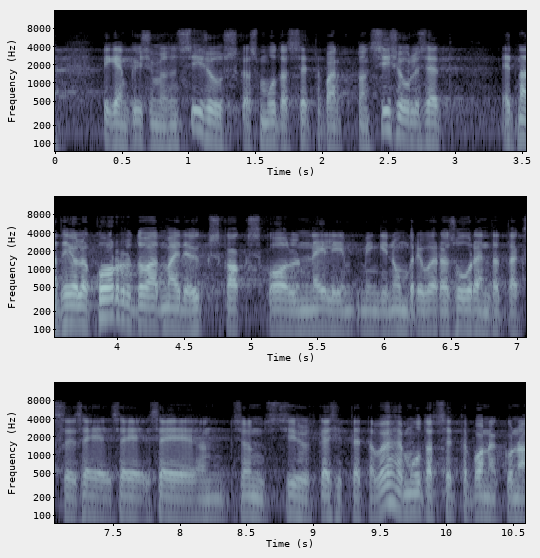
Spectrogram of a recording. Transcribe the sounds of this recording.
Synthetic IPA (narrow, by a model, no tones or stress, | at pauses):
piɡ̥e̞mkysimusonsisuskɑsmuːd̪ɑt̪u̥se̞t̪ːeɑneku̥d̪̥o̞nsisulise̞d̪̥ | ʔe̞t̪ˑnɑd̪ejo̞leko̞rd̪uvɑd̪̥mɑijt̪iɑykskɑksko̞lmne̞lʲimiŋɡinumbrivɤrːɑsuːɾe̞nd̪ɑt̪ˑɑkseseːse̞ːse̞ːonseonsisust̪kæsʲit̪ˑle̞t̪ːˑɑvyɦemuːd̪ɑt̪ːu̥se̞t̪ːepɑnekːˑunɑ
